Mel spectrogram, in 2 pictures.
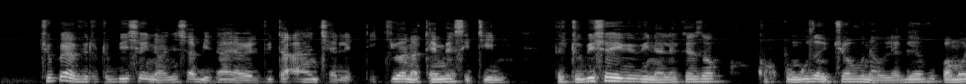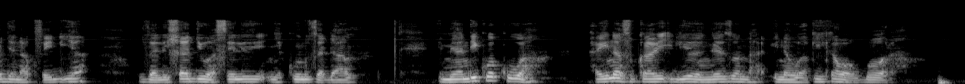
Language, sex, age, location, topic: Swahili, male, 25-35, Kisii, health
